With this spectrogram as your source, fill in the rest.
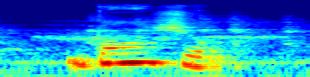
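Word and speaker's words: bonjour: अच्छा, ये जो बोंजोर है, ये बोंजोर एंड पे आर है, इसको आर को पढ़ना है लेकिन बहुत लाइट साउंड में, मतलब कि आर का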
